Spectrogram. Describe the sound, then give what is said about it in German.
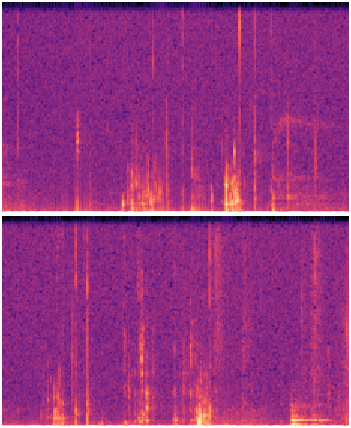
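A bottle is opened with scattered clicks and plastic handling noises, followed by soft gulping and swallowing sounds, all fairly quiet with no talking. “Und ja, vorher möchte ich aber was trinken. Nur ich kriege die Flasche nicht mit einer Hand auf.”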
